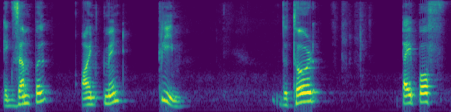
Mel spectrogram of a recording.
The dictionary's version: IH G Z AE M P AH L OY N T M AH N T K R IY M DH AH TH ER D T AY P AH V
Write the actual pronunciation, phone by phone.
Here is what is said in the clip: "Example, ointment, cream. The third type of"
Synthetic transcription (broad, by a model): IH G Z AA M P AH L OY N T M AH N T K R IY M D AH T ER D T AY P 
